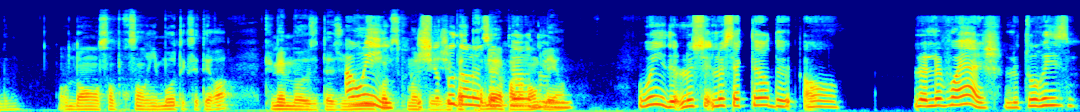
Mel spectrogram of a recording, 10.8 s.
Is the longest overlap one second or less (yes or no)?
no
